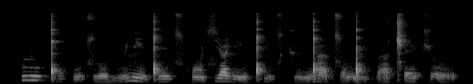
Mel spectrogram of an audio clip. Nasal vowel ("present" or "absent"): present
